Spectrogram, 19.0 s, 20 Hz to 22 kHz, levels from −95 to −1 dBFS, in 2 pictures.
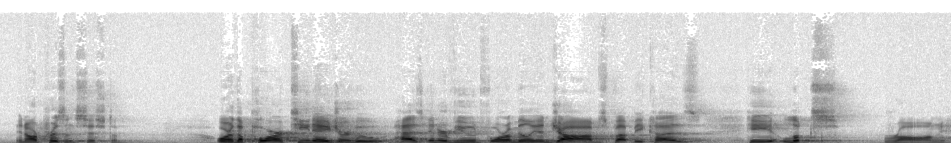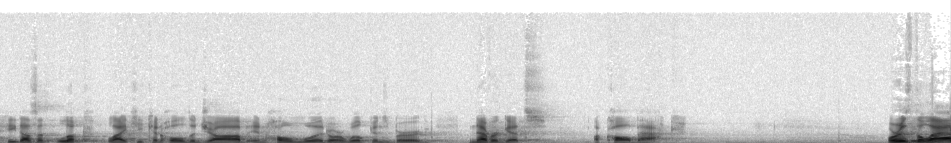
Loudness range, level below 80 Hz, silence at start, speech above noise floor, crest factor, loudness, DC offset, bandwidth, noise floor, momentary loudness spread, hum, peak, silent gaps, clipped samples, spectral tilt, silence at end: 10 LU; -64 dBFS; 0.15 s; 36 dB; 18 dB; -18 LUFS; under 0.1%; 9.6 kHz; -54 dBFS; 18 LU; 60 Hz at -55 dBFS; 0 dBFS; none; under 0.1%; -7 dB/octave; 0 s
